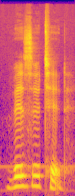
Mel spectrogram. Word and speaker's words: visited: Visit has 2 syllables in its base form: visit, So when we make it past, we have to add a third syllable, id, and it sounds like visited, visited, visited.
